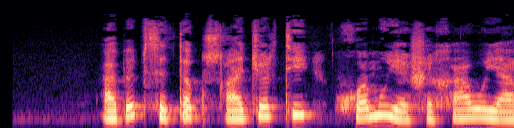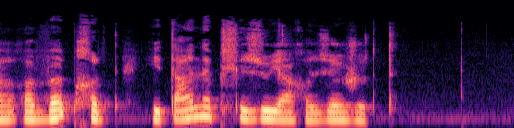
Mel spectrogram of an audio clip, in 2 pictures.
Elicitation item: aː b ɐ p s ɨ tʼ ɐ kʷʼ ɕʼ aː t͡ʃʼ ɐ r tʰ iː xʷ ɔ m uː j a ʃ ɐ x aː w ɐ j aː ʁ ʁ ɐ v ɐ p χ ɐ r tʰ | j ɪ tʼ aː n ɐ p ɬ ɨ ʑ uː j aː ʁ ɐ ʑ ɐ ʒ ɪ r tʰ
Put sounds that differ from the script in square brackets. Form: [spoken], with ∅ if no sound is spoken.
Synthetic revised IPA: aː b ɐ p s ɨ tʼ ɐ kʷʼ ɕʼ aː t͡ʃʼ ɐ r tʰ iː xʷ ɔ m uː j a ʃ ɐ x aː w ɐ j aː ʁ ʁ ɐ v ɐ p χ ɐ r tʰ | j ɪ tʼ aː n ɐ p ɬ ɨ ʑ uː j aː ʁ ɐ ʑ ɐ ʒ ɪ r tʰ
